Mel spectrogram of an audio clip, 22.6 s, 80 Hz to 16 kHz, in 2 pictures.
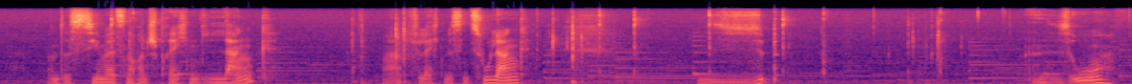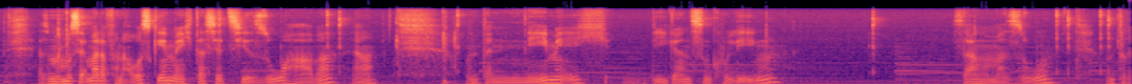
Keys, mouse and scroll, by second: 1.3 a, 1.7 middle click, 4.0 KP_7, 5.7 b, 7.1-8.5 drag, 8.5 middle click, 9.3 a, 10.0-11.7 middle drag, 11.9 KP_7, 13.4-16.5 drag, 15.8 b, 21.9-22.6 drag.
